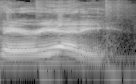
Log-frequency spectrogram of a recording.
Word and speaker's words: Arrietty: uh herrera aried arietti the secret world of arietti there you go i said it right welcome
